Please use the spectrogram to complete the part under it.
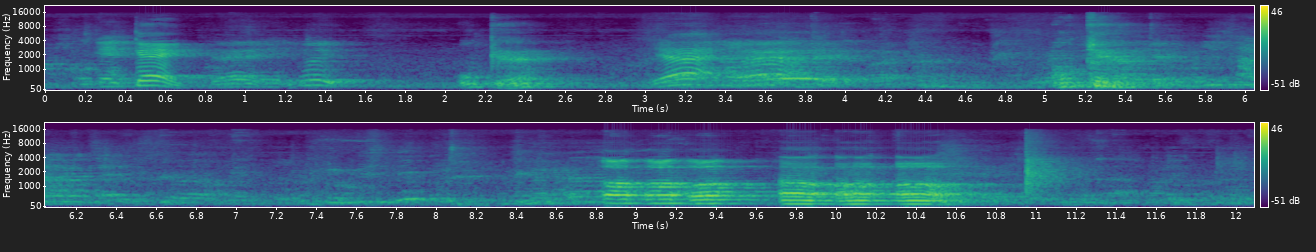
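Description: A young man talks loudly through a microphone over loudspeakers in an echoing hall.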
